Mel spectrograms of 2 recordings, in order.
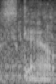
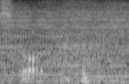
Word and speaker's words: Scott: Probably keep pronouncing Scout, but it's a Scott.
